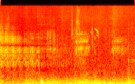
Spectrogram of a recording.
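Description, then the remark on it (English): A wild horse of the Anakie herd in Skull Valley, Utah, whinnies outdoors over a steady low rumble of wind, its high, wavering neigh rising and falling for a couple of seconds, with a faint hoof clop beneath. “I went to see the Anakie horses with Becky Winstead”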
